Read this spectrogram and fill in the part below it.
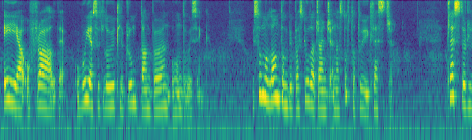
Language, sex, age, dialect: Faroese, female, 36-60, Suðurstreymoy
